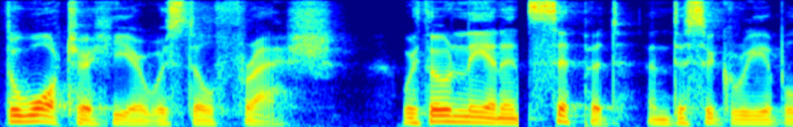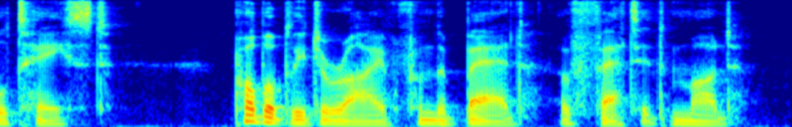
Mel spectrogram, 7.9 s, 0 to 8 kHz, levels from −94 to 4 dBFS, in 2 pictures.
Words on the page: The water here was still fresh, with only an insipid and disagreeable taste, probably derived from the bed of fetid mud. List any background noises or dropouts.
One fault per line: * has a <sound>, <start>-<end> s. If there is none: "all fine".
* has a dropout, 2.6-2.7 s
